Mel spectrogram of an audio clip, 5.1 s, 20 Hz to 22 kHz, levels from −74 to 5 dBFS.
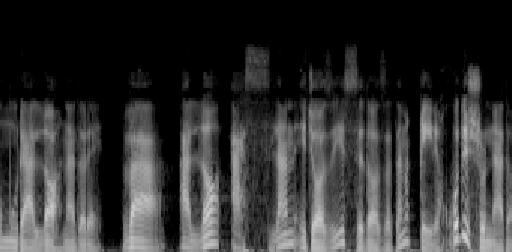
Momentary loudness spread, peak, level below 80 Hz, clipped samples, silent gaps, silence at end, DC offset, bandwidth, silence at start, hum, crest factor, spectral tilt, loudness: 8 LU; 0 dBFS; -38 dBFS; under 0.1%; none; 0 s; under 0.1%; 10.5 kHz; 0 s; none; 18 dB; -5.5 dB/octave; -18 LUFS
